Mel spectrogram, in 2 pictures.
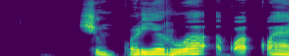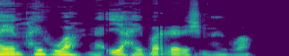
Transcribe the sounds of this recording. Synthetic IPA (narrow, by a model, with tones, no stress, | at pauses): ʃɪ˦ŋkʷʼɐ˦ɽjɐ˦ɽʊ˦waː˦ʔa̰˨kʷʼɐ˦jaː˨jɐ˦ŋha˦jhʊ˨waː˦na˨ʔɪ˦ja˨ha˦jɸɐ˦rda˨ɽɐ˦ʃɪ˨ŋha˦jhʊ˨waː˦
